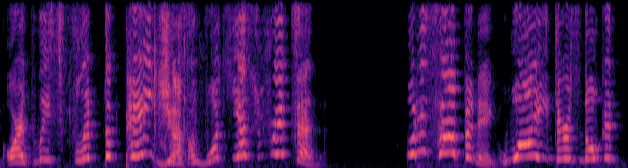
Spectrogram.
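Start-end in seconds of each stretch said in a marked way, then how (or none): 4.0-6.2 high, louder exasperated disbelief; can't believe what's on screen; high-pitched exasperated cry; exasperated outburst. Real, not acted. Exasperated at the cartoon scene.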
